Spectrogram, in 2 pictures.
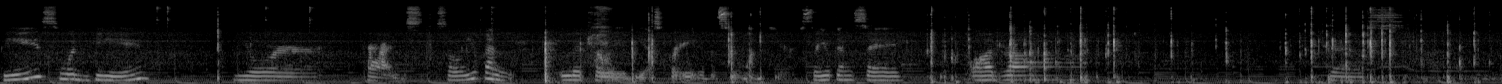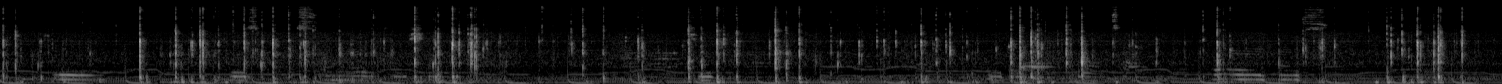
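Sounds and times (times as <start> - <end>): computer keyboard typing: 4.8 - 7.8, 9.0 - 29.9.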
